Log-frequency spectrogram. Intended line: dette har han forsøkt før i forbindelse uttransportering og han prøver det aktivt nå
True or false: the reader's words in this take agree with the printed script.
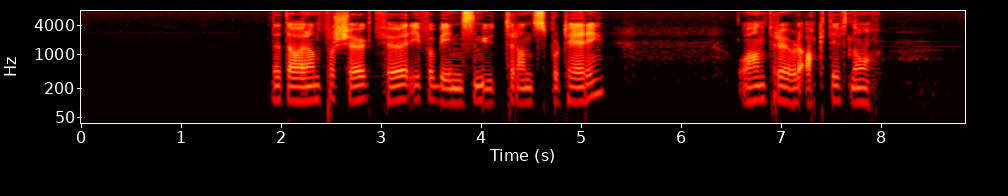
true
